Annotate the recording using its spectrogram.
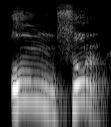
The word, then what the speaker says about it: انصر: انصر همزة الوصل تنطق مضمومة انصر أخاك ظالما أو مظلوما انصر أخاك ظالما أو إيه أو مظلوما بضم حمزة الوصل لأن العين مضمومة ونكسرها إن كان مكسورا يعني إن كانت الخي...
